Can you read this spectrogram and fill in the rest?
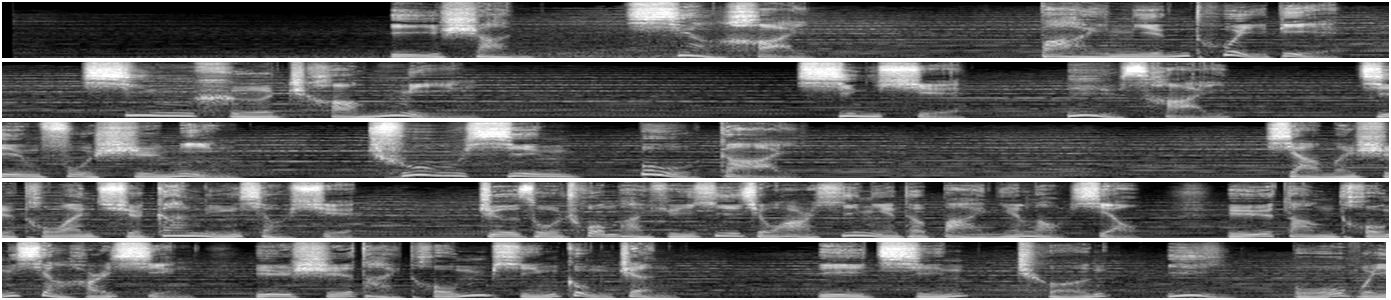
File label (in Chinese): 男, 学校专题; 柑岭小学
